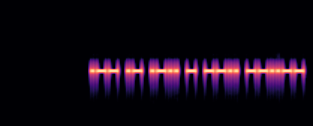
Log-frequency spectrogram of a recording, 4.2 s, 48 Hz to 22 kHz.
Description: Morse code, heard as a keyed tone, about 30 wpm, 700 Hz. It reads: WALTZ,
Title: Pangram Challenge v2 - 30wpm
